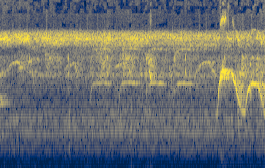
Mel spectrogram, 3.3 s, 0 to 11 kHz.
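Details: Chestnut-backed laughingthrush (Pterorhinus nuchalis) recorded 17 March 2010 at Hukaung Valley Wildlife Sanctuary, Kachin State, Myanmar: a loud, looping whistle of rising and falling arched notes near the end, fainter whistles earlier, over a steady high cricket drone.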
